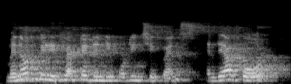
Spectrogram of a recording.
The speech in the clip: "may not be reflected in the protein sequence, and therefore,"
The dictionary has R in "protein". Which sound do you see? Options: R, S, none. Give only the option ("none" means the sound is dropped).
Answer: none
